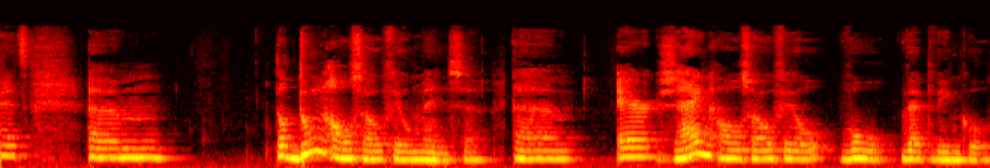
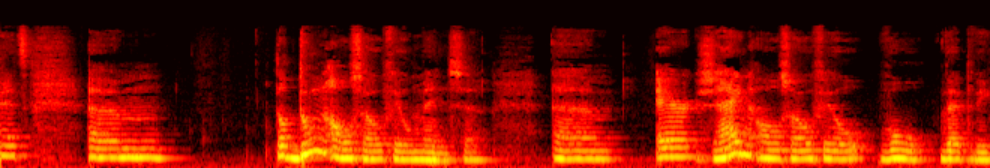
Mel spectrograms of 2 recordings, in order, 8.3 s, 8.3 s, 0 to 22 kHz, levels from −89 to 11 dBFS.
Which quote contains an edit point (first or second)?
first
